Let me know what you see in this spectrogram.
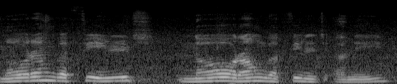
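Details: Speaker deliberately stuttering while reading a text, voluntary stuttering used to remove fear of stuttering; voluntary stuttering (imitated).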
